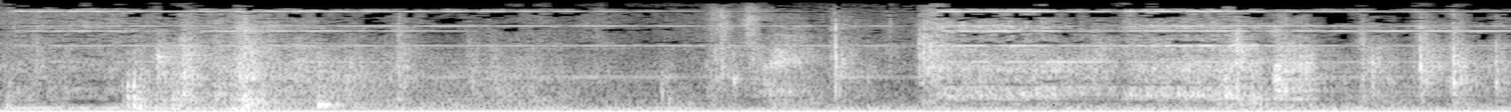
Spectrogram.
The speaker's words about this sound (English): Ooh, what's that? That's it's the vestry phone, strange.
